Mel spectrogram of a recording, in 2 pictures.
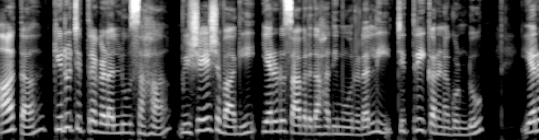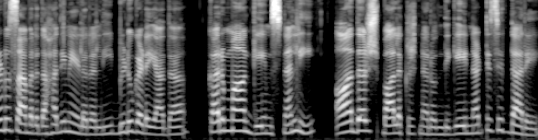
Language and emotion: Kannada, neutral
